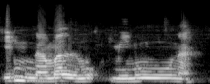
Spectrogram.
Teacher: Jadi alif lamnya dibaca dengan jelas karena ini adalah alif lam qamariyah, yaitu manakala alif lam ini bertemu dengan salah satu huruf qamariyah yaitu mim.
